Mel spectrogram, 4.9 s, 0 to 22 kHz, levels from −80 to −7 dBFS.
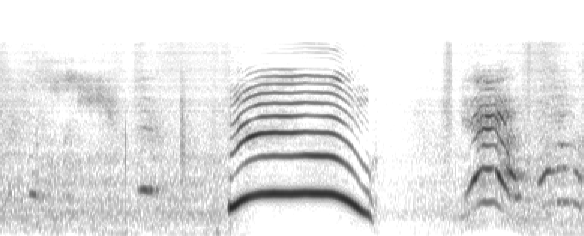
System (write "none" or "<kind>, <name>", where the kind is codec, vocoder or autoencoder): autoencoder, DAC-VAE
